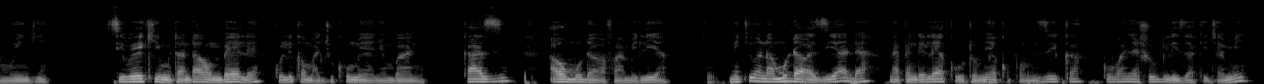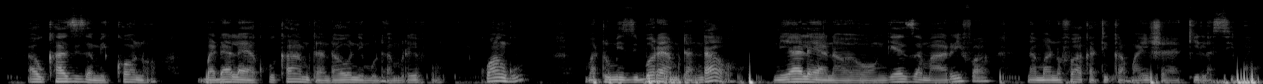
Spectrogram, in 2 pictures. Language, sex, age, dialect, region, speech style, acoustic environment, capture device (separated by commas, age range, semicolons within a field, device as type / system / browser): Swahili, male, 25-34, Kenya - Nairobi Sheng-influenced, Kenya, relaxed; focused, appliances; nature, mobile / Linux / Chrome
